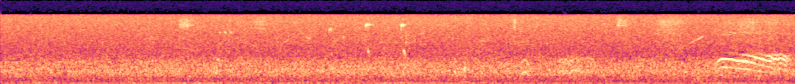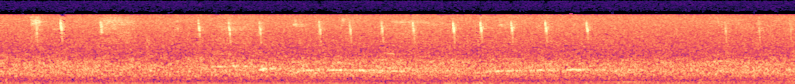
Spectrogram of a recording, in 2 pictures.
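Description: Faint outdoor ambience with a short animal call of a couple of arching notes about seven seconds in. Softer wavering calls and scattered short high ticks follow later.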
